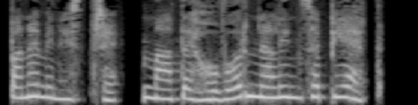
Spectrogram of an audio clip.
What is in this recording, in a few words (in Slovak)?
sms hlásky cz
